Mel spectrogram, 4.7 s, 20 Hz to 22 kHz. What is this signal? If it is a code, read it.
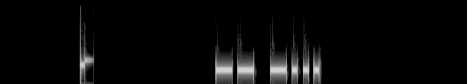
Morse code, heard as a keyed tone, about 21 wpm, 700 Hz. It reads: MB
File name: practice / 22wpm / ARRL Sections v2 - 22wpm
